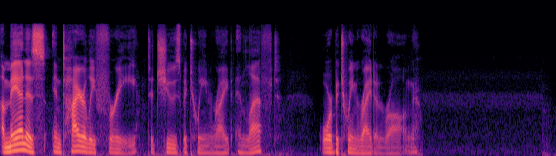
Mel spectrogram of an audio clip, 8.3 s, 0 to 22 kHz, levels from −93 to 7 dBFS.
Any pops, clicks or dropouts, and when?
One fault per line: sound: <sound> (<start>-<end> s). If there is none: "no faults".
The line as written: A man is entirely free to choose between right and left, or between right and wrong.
no faults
